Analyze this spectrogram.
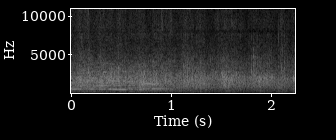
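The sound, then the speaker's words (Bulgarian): Steady, dense applause from an audience at a religious gathering, loud and unbroken throughout. “Хайде, ръкопляскай, като че вече си там.”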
